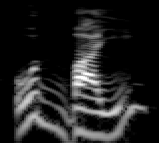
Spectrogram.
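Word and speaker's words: উদ্বায়ী: কিন্তু তা একেবারেই নয় ব ফলা থাকলেও এই শব্দগুলির উচ্চারণে ব এর উচ্চারণ রক্ষিত হবে দীপ্ত হবে না আমাদের এই শব্দগুলি বলা উচিত উদ্বাই উদ্বিগ্ন উদ্বেগ উদ্বেল উদ্বোধন অর্থাৎ এই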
